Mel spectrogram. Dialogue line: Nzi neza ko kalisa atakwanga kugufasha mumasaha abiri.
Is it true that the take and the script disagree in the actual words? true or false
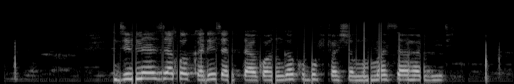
false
